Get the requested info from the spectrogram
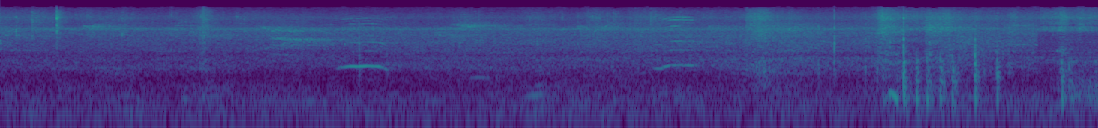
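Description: Dry leaf litter crackling and rustling for about a second late on, as macaques move over it. Earlier there are two short, soft hoot-like calls about two seconds apart, over faint high bird chirps.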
